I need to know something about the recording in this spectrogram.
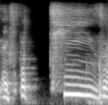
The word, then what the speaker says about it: expertise: 그러니까, 엑스포트가 갖고 있는 실력, 문제, 티즈를 처리하는, 그 티즈를 처리하는 그 능력이니까 여기선 티즈, 엑스퍼티즈를 한다는 거예요. 티즈. 길게 발음해서 짧은 이하고 긴 이는 전혀 발음이 틀립니다.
